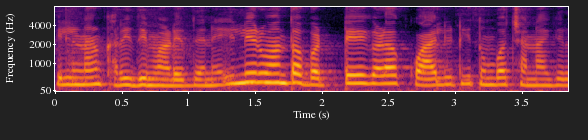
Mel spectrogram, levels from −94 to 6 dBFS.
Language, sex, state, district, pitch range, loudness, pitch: Kannada, female, Karnataka, Raichur, 225-280 Hz, -15 LUFS, 245 Hz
